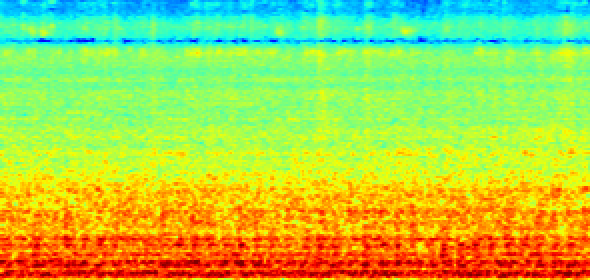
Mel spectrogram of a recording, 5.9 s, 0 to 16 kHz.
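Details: Inside a moving 1991 S-Bahn Berlin BR485 railcar 485 112-7 on the S8, Schönfließ–Hohen Neuendorf: heavy low rumble and rattling through the carriage, rougher than normal, from a severe wheel flat pounding the rail.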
